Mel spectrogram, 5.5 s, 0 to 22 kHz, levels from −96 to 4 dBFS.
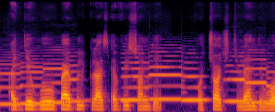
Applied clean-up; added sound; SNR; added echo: none; Wind instrument, woodwind instrument; 4 dB; none.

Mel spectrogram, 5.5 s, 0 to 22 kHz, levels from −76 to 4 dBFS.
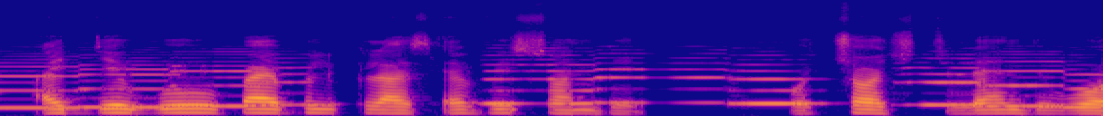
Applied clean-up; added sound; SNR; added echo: neural mask model RNNoise.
